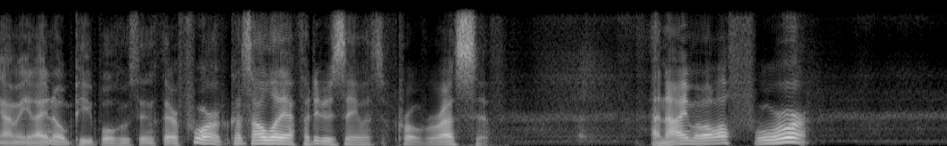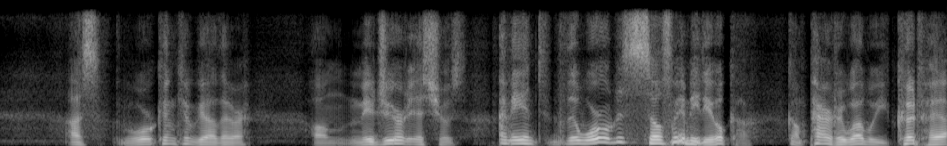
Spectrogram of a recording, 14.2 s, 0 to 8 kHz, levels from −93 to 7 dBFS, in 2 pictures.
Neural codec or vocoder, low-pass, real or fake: codec, 16 kHz in and 24 kHz out, 0.4 kbps, LongCat-Audio-Codec, four codebook decoder; 7.2 kHz; fake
